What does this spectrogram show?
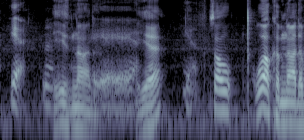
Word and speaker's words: Nada: Am I pronouncing it right? Yeah. No. It is Nada.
